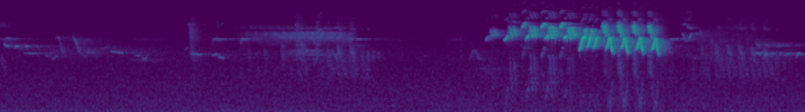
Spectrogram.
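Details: MacGillivray's warbler singing: after a few faint, thin high notes, one loud rolling phrase of rapid chattering notes, the second half dropping slightly lower, lasting under two seconds.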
